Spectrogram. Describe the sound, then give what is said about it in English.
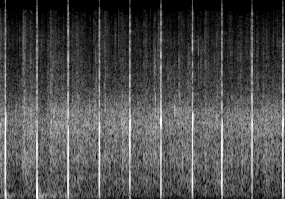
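An audience at a church service claps in steady unison, about ten evenly spaced, loud claps over a bed of scattered applause. “let's just give everybody who made that decision a hand today.”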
